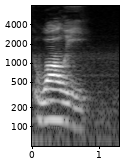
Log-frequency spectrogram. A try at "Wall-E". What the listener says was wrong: Why are you pronouncing it like that? Wall-E. Wally. It's spelt like Wall-E, but he's pronounced like the name Wally. Like Walter. It's not Wall-E.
